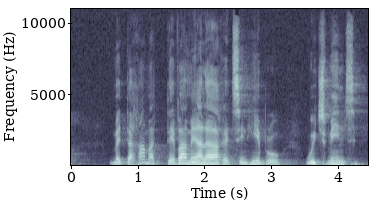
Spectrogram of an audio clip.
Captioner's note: talks in Hebrew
